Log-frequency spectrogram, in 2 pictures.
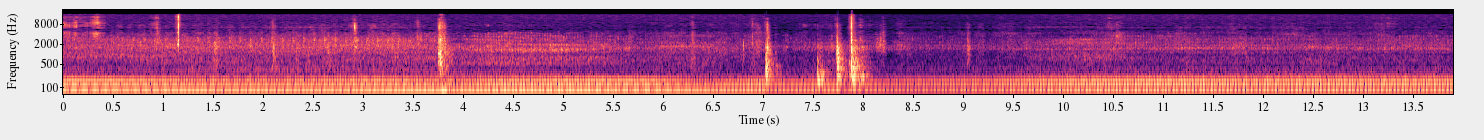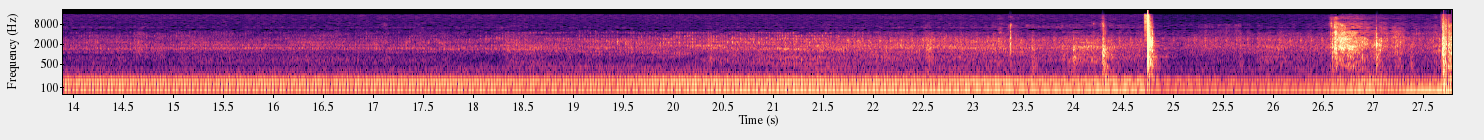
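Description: A vehicle engine idling steadily, with a few knocks and clanks from the boat trailer being strapped down and a car door near the end.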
